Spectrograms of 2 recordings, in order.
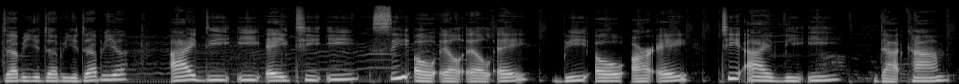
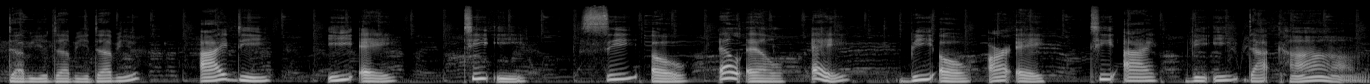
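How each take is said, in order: First: The address is said at normal speed. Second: The address is said more slowly.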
